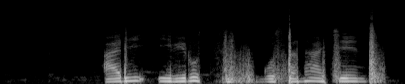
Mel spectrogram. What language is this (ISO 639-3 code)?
kin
